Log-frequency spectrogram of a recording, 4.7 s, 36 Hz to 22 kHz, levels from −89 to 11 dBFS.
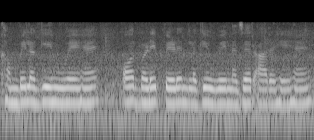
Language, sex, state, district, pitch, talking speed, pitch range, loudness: Hindi, female, Chhattisgarh, Raipur, 195 Hz, 165 wpm, 185-200 Hz, -13 LUFS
